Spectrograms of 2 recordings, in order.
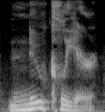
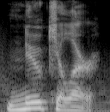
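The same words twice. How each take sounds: First: The word is said as nu-clear. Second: The word is said as nu-cu-lar. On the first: The speaker calls it right. "it's pronounced nuclear" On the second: The speaker calls it wrong. "not nuclear"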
